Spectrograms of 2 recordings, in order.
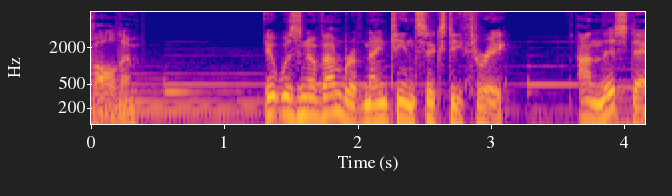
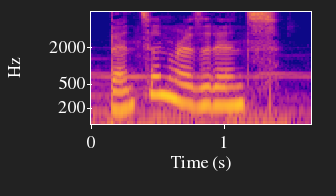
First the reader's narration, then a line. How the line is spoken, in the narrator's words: she chirped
